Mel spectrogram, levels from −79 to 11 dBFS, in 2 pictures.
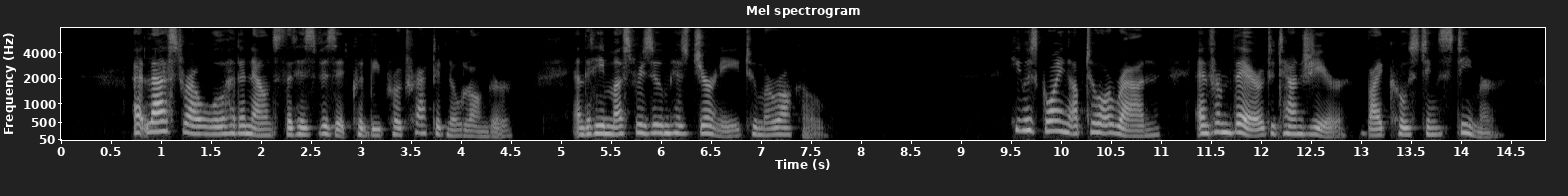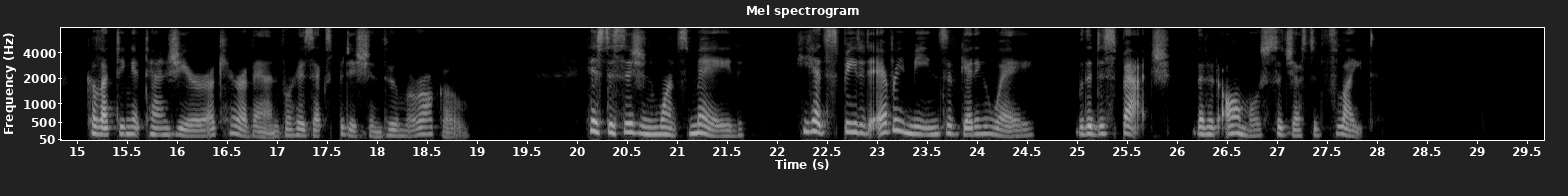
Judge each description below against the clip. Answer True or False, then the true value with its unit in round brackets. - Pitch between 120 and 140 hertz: False (185 Hz)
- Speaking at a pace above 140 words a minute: False (135 wpm)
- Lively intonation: False (4.6 semitones)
